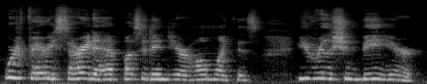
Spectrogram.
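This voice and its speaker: A man's voice: very high-pitched, fairly even intonation, moderate pace, a bit bright, pitched above the performer's own voice. A man voicing a nervous, polite young female companion in a storybook adventure. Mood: nervous pleading. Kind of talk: gamebook read aloud.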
